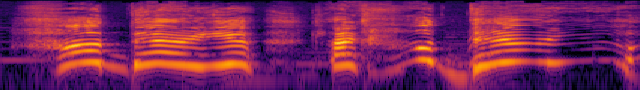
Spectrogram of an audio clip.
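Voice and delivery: put-on sputtering outburst. Retelling how an aunt reacted: imitating someone sputtering.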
